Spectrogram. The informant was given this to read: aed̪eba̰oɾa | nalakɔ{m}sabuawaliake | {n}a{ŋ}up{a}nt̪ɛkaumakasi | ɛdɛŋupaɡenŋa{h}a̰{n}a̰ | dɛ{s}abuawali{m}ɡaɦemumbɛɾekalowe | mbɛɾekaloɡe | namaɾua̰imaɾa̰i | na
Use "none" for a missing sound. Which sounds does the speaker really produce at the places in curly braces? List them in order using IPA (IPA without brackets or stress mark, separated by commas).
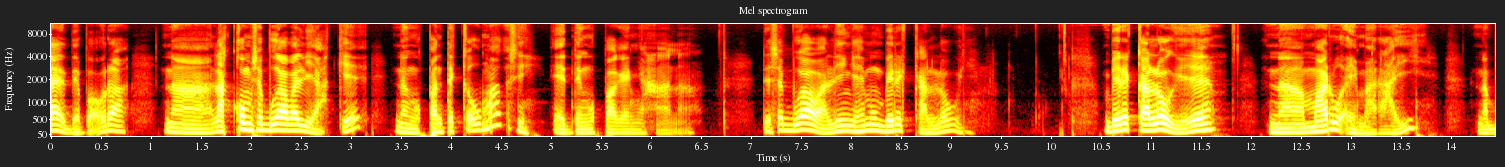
m, n, ŋ, a, h, n, s, ŋ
